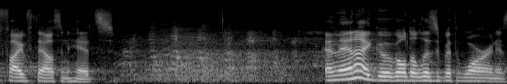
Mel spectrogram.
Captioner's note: laughter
